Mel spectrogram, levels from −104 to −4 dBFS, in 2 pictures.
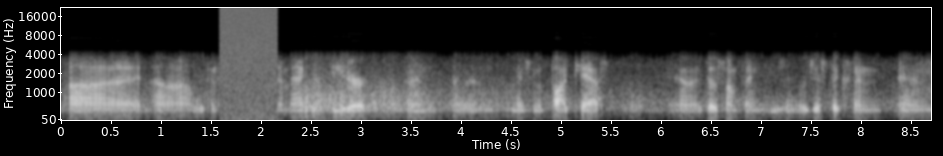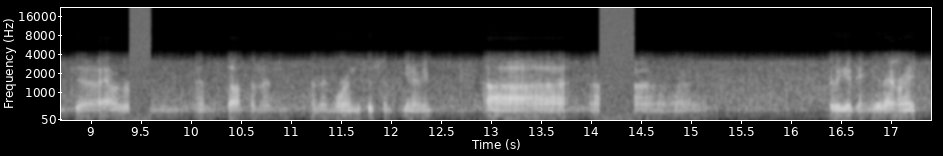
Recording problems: phone-call audio; poor line
rain or running water; noticeable; throughout; 15 dB below the speech
audio cutting out; filled with static; at 1.5 s for 0.5 s, at 9.5 s and at 14 s

